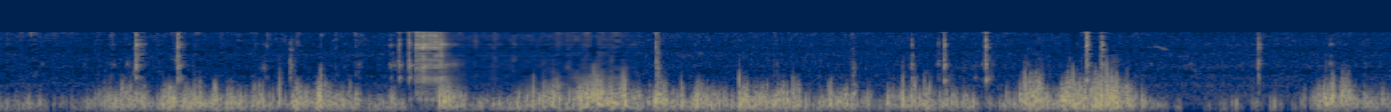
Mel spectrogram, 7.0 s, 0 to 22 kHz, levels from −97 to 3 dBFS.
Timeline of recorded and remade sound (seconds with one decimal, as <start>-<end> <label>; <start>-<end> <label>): 0.0-2.1 recorded; 2.1-3.2 remade; 3.2-7.0 recorded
